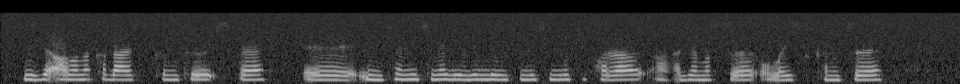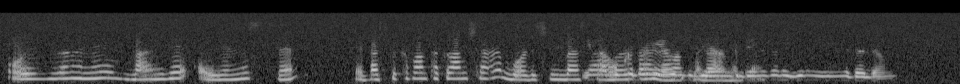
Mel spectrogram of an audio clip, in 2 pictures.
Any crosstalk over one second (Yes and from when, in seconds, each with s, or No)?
Yes, from 15.4 s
